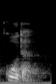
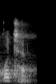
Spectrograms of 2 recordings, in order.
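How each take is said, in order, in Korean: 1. 두 번째 음절은 d 소리로 시작합니다. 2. 두 번째 음절은 ch 소리로 시작합니다. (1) "발음이 꼬단이라고 발음 납니다" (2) "당연히 틀리죠"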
